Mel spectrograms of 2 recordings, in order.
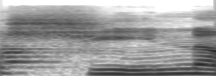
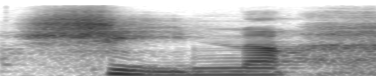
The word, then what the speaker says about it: Shein: Un piccolo chiarimento: mi dite sempre sotto il video che non si pronuncia Shein, ma in un altro modo. Si pronuncia Shane, Shane Shane. No, ragazze, si pronuncia Shein.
